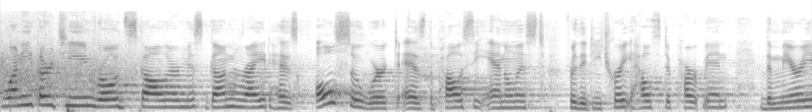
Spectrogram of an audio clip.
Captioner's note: applause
